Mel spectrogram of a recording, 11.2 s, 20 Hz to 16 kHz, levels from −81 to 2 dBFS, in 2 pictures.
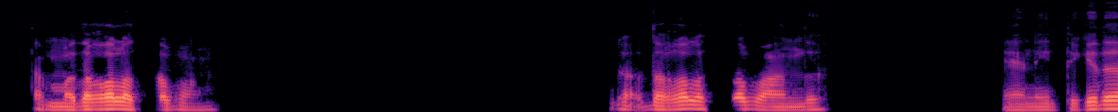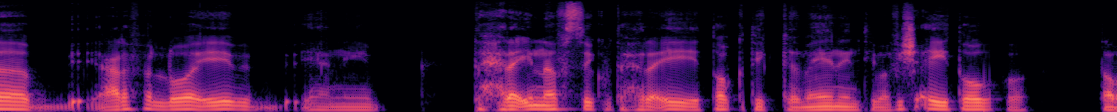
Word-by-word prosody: طب 115 - -7
ما 105 -1 +1
ده 115 - +5
غلط 120 -1 +6
طبعًا. 105 -1 -5 2.0
لأ، - - -6
ده 110 - +1
غلط 125 +2 +2
طبعًا 100 -5 0
ده. 110 +1 -6 0.9
يعني 100 +1 -5
أنتِ 100 0 -8
كده 125 +2 +4
ب - - -10
عارفة 125 +1 -2
اللي 115 -1 -1
هو 120 - +5
إيه، 115 +2 +3
بب 110 -3 -9
يعني 95 -2 -9 0.5
بتحرقي - - +2
نَفسِك، 120 -1 +1
وتحرقي 105 0 -1
طاقتِك 105 -2 -5
كمان. 100 +4 0
أنتِ 95 -2 -4
ما 90 - -4
فيش 120 - -2
أي 125 -3 +3
طاقة. 110 -5 -1 0.4
طب - - -1
110 Hz, 165 wpm, -23 LUFS, 100-120 Hz, 2.0 s, غلط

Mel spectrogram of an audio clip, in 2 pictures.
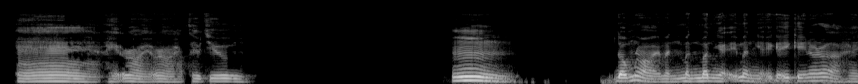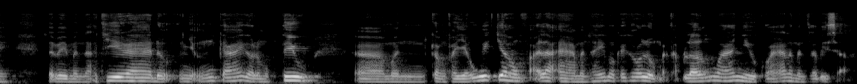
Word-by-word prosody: À! 140 -3 0
Hiểu 130 +1 -5
rồi, 135 -3 -1
hiểu 120 - -6
rồi, 125 -3 -3
học 120 - -12
theo 135 -1 -3
chương. 140 0 0 2.2
Ừm. 170 -7 +6 1.0
Đúng 155 +5 +5
rồi, 135 -9 0
mình 130 +2 -3
mình 145 0 +1
mình 155 -1 +3
nghĩ 145 - -2
mình 165 -5 0
nghĩ 135 - -5
cái - - -1
ý - - +1
kiến 155 0 -3
đó 170 - -1
rất 175 0 0
là 135 - -4
hay, 125 0 -9 0.4
tại - - -4
vì 135 -1 +2
mình 125 -1 -7
đã 125 - -8
chia 175 0 +6
ra 155 -2 +1
được 135 -2 -3
những 150 +4 -6
cái, 175 +3 -2
gọi 150 -4 -1
là, 135 - -4
mục 125 -1 -10
tiêu, 185 -1 +8 0.5
ờ, 130 -1 -5
mình 125 -1 -7
cần 135 -4 -6
phải 130 -1 -4
giải 135 - +1
quyết, 185 +5 +5
chứ 215 - +6
hông 155 -3 -2
phải - - -4
là, 165 -1 +2
à, 140 -3 -4
mình 130 -1 -6
thấy 150 +4 -5
một 170 -3 -4
cái 160 - -6
khối 175 +1 -1
lượng 145 -5 +2
bài - - -12
tập - - -17
lớn 150 +5 0
quá, 165 -1 -2
nhiều 160 -8 -1
quá 155 - -6
là 165 - -5
mình 125 -3 -9
sẽ 135 - -9
bị - - -6
sợ. - - -5
145 Hz, 225 wpm, -23 LUFS, 130-165 Hz, 2.2 s, tiêu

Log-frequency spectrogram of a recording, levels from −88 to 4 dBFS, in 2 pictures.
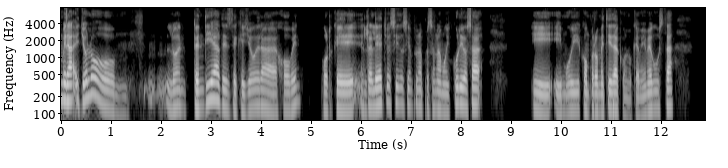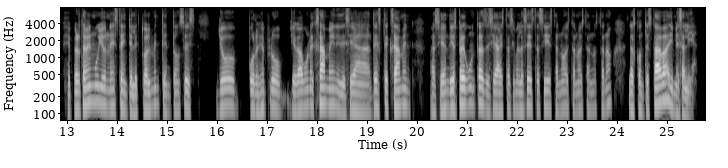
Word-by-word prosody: mira, 170 -1 +7
yo 175 +3 +1
lo 155 - +2
mm, 100 -1 -17 0.8
lo 130 +2 -2
entendía 135 +7 +2
desde 125 -4 -3
que 115 +2 -4
yo 125 +4 -3
era 125 -4 +1
joven, 125 +8 -4 0.4
porque, 120 +1 +1
en 125 -4 -8
realidad, 135 +2 +4
yo 160 - -6
he - - -9
sido 145 0 -5
siempre 140 +1 -8
una 135 -1 -4
persona 125 -1 -5
muy 115 -1 -4
curiosa, 145 0 +2 1.0
y 110 -3 0 0.2
y - - -5
muy 120 +2 -3
comprometida 120 +1 +1
con 100 -3 -13
lo 90 - -14
que - - -8
a - - -2
mí 100 +3 -7
me 120 - +1
gusta, 130 +2 -1 0.7
eh, - - -8
pero 125 0 +3
también 145 +4 +3
muy 160 -2 0
honesta 140 0 0
intelectualmente, 120 +4 -2
entonces, 120 +2 -4 0.4
yo, 135 +1 0 0.2
por 125 -2 0
ejemplo, 125 0 -3
llegaba 125 -1 +2
a - - -4
un 140 - -5
examen 140 0 +4
y 120 - -4
decía: 115 0 -1
"De 135 - 0
este 135 +2 -2
examen 135 0 +2 0.4
hacían 120 +2 -2
10 135 0 +3
preguntas", 145 -1 +4
decía: 120 +1 +1
"Esta 120 +1 -5
sí 125 - -8
me 125 - -6
la 120 - -3
sé, 140 - +1
esta 130 -1 -6
sí, 130 +2 -3
esta 120 -2 -6
no, 125 +2 -6
esta 115 -2 -9
no, 120 +2 -8
esta 115 -2 -10
no, 120 +1 -13
esta 120 - -9
no, 145 +4 -7 0.3
las 120 -2 0
contestaba 145 +9 +6
y 145 - -1
me 105 - -5
salía", 90 -4 -2
125 Hz, 175 wpm, -24 LUFS, 120-140 Hz, 1.0 s, mira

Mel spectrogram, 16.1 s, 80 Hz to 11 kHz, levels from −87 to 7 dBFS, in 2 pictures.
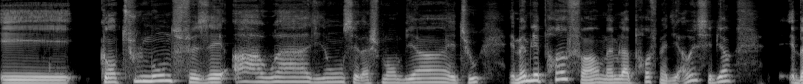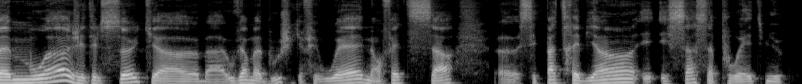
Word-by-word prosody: et 120 - +2 0.2
quand 160 -1 +2
tout 165 +4 -5
le 195 - +4
monde 205 +1 +3
faisait: 150 -3 +1
«Oh 170 0 -3
waouh, 175 0 -3
dis 145 - -6
donc! 160 +1 -4
C'est 155 - -2
vachement 135 +4 -5
bien 150 +3 -1
et 125 -2 0
tout» 140 +6 -3 0.3
et 130 - -3
même 190 +9 +5
les 220 - +6
profs, 265 - -2
hein. 125 +4 +2
Même 135 0 0
la 135 -2 +2
prof 175 +6 -6
m'a 110 - -1
dit: 115 - -5
«Ah - - -7
ouais 220 +3 -1
c'est - - -5
bien» 195 +2 -1 0.6
et - - -3
bah, 120 -1 +6
moi 145 - +5
j'étais 115 -2 0
le - - -6
seul 145 +8 +2
qui 120 -9 -1
a, 95 -1 0
heu, 90 -1 -1
bah, 85 -1 -6
ouvert 120 +4 0
ma 100 -5 0
bouche, 125 - -7
qui - - -12
a - - -17
fait: 100 - -9
«Ouais 110 +9 +3
mais 110 -5 -1
en 95 - -4
fait 115 +3 -2
ça, - - -1 0.4
heu, 85 -1 -7
c'est - - -6
pas 125 - +3
très 120 -2 +1
bien 130 +7 +3
et 95 - -7
et - - -9
ça 130 +9 0
ça 115 -6 -4
pourrait 100 -2 -2
être 95 0 -8
mieux». 95 0 -3
130 Hz, 230 wpm, -23 LUFS, 115-160 Hz, 0.6 s, les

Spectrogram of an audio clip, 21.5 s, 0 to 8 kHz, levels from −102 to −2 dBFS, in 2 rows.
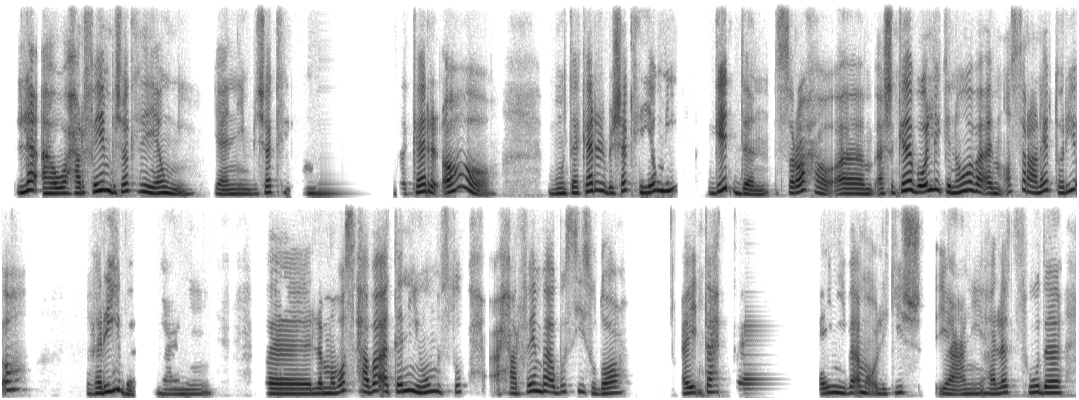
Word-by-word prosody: لأ، 285 -3 +4
هو 215 +1 +4
حرفيًا 235 +9 +3
بشكل 285 +3 -1
يومي، 220 -7 +2 0.2
يعني 185 0 -2
بشكل 240 +7 -4 1.1
مُتكرر، 255 +7 +1
آه، 285 - +2 0.5
مُتكرر 230 - +1
بشكل 300 - -2
يومي 310 +6 +5 0.3
جدًا 210 - +1
الصراحة، 230 - 0
آآ 200 -2 +1
عشان 210 +3 -4
كده 335 +3 +6
باقول 270 +5 +5
لِك 340 -7 -1
إن 240 -1 +4
هو 325 +5 +4
بقى 250 -7 +1
مأثر 265 - -4
عليّا 255 +7 +2
بطريقة 340 +7 -4 0.6
غريبة، 260 - +2 0.2
يعني 180 +2 -8 0.5
فلمّا 195 +1 +2
باصحى 300 -2 -1
بقى 300 -2 +2
تاني 280 +2 +3
يوم 265 +4 +1
الصبح، 265 0 -12
حرفيًا 215 +7 -3
بقى 285 -4 +1
بُصي 270 +1 -8
صُداع، 225 +2 -2 0.6
عين 230 +3 0
تحت 265 0 -4 1.0
عيني 230 +2 +1
بقى 240 +1 -2
ما 235 - +1
أقولكيش، 210 +5 -8
يعني 195 +1 -4
هالات 215 +6 -2
سودا، 235 -2 0
235 Hz, 130 wpm, -20 LUFS, 205-280 Hz, 1.1 s, كده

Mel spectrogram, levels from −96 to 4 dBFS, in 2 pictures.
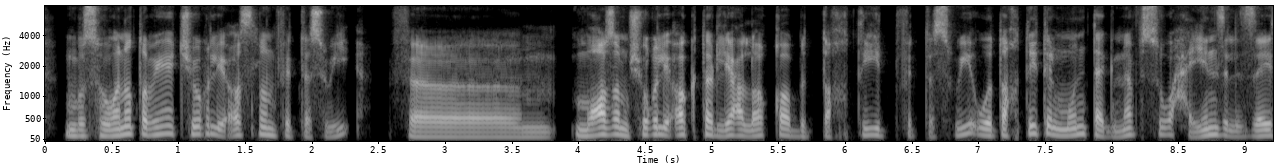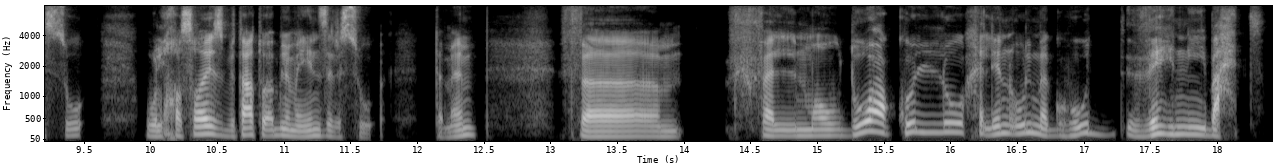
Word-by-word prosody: بُص، 130 +2 +7
هو 130 +2 0
أنا 165 - +1
طبيعة 160 +2 -2
شُغلي 160 -5 -2
أصلًا 145 +2 0
في - - -13
التسويق، - - -1 0.3
فمُعظَم 105 +7 -2
شُغلي 150 0 0
أكتر 145 -2 -1
ليه 140 +3 +1
علاقة 135 +2 -2
بالتخطيط 135 +3 -9
في - - -15
التسويق، 155 +4 -1
وتخطيط 170 +5 -3
المنتج 140 -6 -4
نفسه 150 +4 +1
هينزل 135 +3 -1
إزاي 125 +3 0
السوق 135 +1 +1 0.4
والخصائص 165 -3 +5
بتاعته 140 +3 +3
قبل 135 +2 -2
ما 115 - -3
ينزل 125 0 +2
السوق 105 - +4 0.4
تمام؟ 125 +8 -4 0.6
ف - - -1 1.1
فالموضوع 130 - +1
كلّه 205 +1 -5
خلّينا 170 -1 -4
نقول 180 +2 -5
مجهود 145 +3 -7
ذهني 160 +4 -1
بحت، - - +1
140 Hz, 120 wpm, -27 LUFS, 125-160 Hz, 1.1 s, بُص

